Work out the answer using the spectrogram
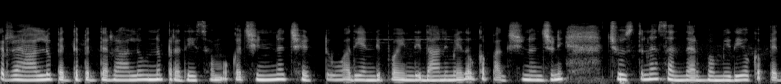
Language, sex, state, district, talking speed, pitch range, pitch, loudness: Telugu, female, Andhra Pradesh, Chittoor, 160 wpm, 200-230 Hz, 215 Hz, -15 LUFS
